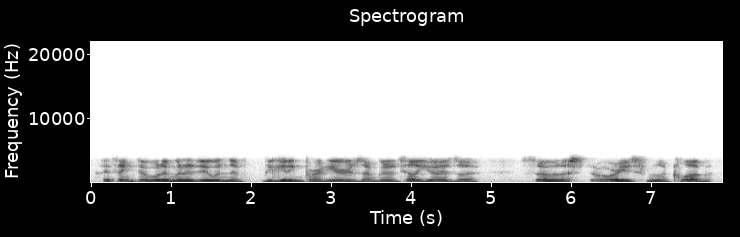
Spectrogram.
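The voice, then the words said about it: Damaged, rough-sounding voice. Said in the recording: “my voice is all screwed up”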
